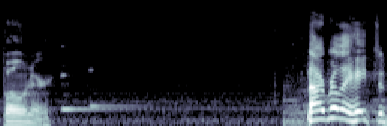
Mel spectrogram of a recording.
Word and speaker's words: Boehner: He insists that his name is Boner. It's like, it's German. His last name is Boner. He's lying to us. It's John Boner.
